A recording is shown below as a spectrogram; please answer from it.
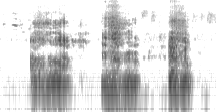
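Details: Bengal tiger in a trainer's care giving three deep, coarse roars, each about half a second to a second long, spaced roughly a second apart with quiet gaps.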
